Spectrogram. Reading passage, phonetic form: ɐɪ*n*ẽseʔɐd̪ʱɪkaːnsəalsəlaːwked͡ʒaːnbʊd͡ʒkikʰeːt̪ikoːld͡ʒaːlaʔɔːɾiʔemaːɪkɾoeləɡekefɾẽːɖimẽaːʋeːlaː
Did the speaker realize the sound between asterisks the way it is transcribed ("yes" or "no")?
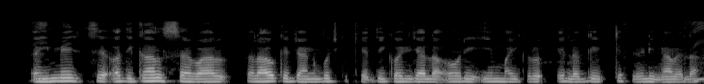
no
